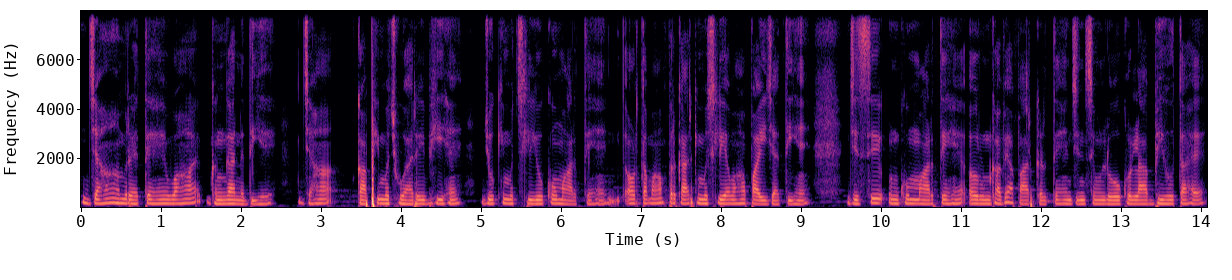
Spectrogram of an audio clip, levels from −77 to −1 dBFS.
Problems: background sounds at intervals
